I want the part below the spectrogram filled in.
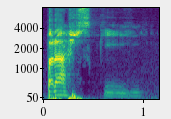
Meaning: Prague
- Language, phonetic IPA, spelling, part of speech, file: Czech, [ˈpraʃskiː], pražský, adjective, Cs-pražský.ogg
